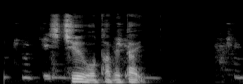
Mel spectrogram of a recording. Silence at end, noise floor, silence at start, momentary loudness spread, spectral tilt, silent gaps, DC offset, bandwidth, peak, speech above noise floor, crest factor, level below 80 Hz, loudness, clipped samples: 0 s; -73 dBFS; 0.2 s; 21 LU; -3.5 dB/octave; none; under 0.1%; 11.5 kHz; -4 dBFS; 50 dB; 20 dB; -58 dBFS; -21 LUFS; under 0.1%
